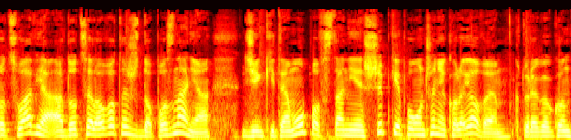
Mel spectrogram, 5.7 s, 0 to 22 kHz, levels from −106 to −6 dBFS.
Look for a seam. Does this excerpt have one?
no; 0 cuts

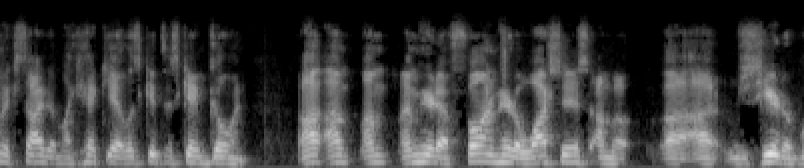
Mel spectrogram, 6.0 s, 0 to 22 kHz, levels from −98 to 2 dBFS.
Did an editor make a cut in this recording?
no; 0 cuts

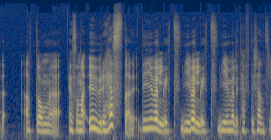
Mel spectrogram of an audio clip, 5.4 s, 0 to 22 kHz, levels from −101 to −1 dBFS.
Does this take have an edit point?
yes; 2 cuts; at 1.3 s, 3.8 s

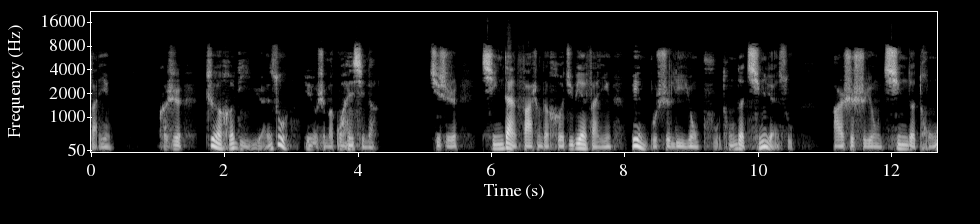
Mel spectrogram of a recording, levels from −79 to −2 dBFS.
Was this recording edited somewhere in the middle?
no; 0 cuts

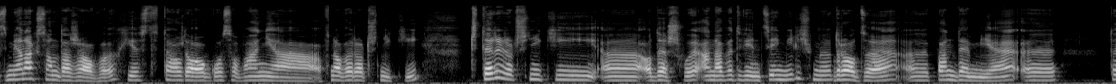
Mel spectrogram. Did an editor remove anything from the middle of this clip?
yes; 3 cuts; at 1.8 s, 3.3 s, 8.3 s

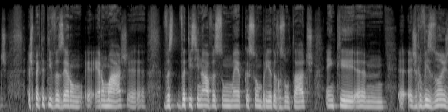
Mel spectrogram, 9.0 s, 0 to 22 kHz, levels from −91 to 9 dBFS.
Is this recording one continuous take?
yes; 0 cuts

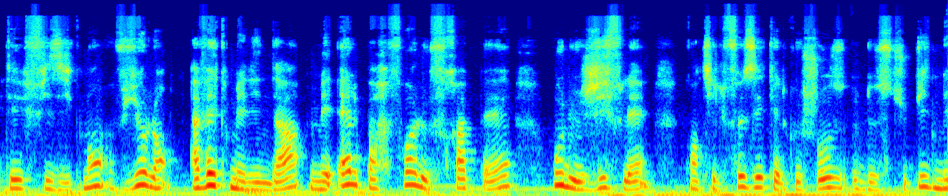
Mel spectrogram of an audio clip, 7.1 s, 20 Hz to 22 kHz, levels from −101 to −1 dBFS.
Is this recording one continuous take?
yes; 0 cuts

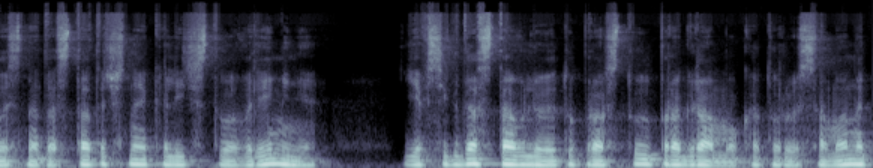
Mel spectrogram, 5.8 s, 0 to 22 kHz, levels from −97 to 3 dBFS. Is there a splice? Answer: no; 0 cuts

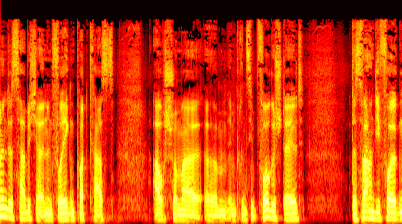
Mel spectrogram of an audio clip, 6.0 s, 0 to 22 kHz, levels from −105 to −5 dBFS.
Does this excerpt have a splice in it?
no; 0 cuts

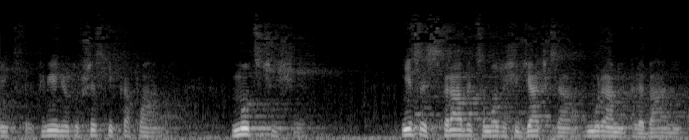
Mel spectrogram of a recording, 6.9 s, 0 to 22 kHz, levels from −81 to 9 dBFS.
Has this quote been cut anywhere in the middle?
yes; 2 cuts; at 4.1 s, 5.5 s

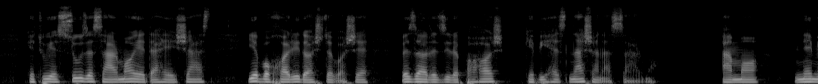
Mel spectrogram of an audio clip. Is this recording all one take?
yes; 0 cuts

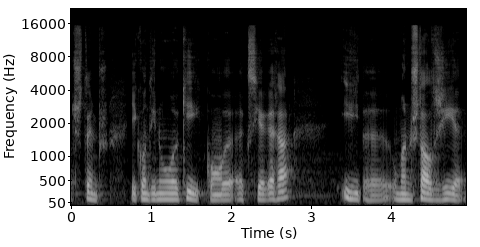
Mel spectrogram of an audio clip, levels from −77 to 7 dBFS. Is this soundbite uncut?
no; 2 cuts; at 1.9 s, 3.6 s

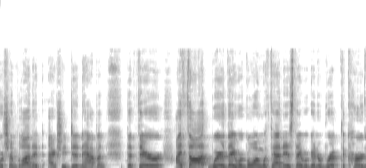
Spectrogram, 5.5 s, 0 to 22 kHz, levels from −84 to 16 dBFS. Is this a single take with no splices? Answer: yes; 0 cuts

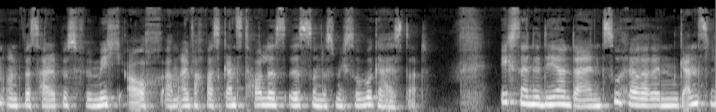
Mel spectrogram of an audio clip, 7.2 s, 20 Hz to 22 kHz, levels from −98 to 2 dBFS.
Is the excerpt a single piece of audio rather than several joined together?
yes; 0 cuts

